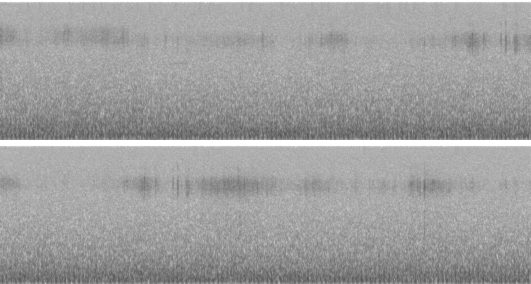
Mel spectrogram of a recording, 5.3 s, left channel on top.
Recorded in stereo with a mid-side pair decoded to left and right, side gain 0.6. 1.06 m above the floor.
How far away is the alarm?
No alarm in this recording.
